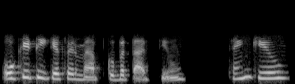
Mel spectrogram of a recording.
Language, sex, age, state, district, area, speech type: Hindi, female, 60+, Madhya Pradesh, Bhopal, urban, conversation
